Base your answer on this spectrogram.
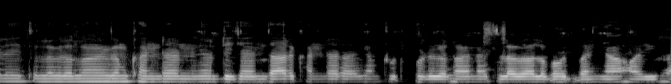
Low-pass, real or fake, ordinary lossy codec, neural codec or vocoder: none; real; none; none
